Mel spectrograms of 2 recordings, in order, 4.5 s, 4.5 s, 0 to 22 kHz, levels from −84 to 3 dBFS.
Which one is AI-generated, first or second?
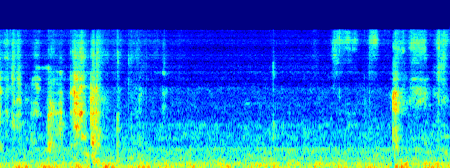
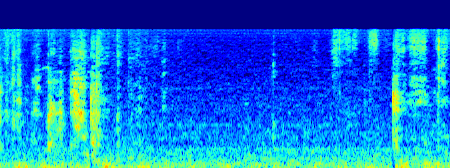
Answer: first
